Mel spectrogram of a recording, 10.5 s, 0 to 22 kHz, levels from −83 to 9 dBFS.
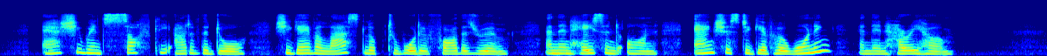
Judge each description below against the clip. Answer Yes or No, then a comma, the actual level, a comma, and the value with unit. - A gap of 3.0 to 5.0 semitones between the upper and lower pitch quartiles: No, narrow, 2.6 semitones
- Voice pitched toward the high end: Yes, high, 210 Hz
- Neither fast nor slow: Yes, average, 170 wpm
